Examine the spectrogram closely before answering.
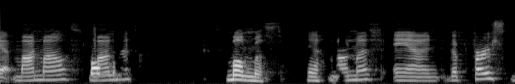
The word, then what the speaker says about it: Monmouth: Monmouth.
